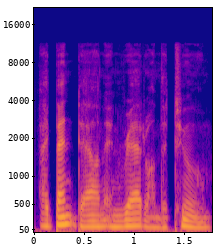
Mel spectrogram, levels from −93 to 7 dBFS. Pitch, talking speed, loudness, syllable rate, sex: 105 Hz, 270 wpm, -20 LUFS, 4.8 syllables/s, male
